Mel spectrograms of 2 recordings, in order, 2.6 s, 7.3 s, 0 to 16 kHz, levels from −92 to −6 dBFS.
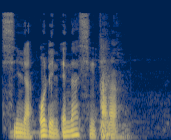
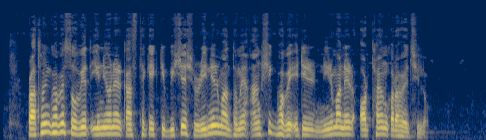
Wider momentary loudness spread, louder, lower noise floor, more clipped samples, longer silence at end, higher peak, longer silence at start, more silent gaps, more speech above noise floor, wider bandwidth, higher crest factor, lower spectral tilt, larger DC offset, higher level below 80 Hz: second, 6 LU vs 9 LU; about the same, -23 LUFS vs -23 LUFS; second, -64 dBFS vs -75 dBFS; neither; second, 0.65 s vs 0.9 s; about the same, -4 dBFS vs -6 dBFS; second, 0.05 s vs 0.45 s; neither; second, 42 dB vs 52 dB; about the same, 11.5 kHz vs 11 kHz; about the same, 20 dB vs 18 dB; about the same, -7 dB/octave vs -8 dB/octave; neither; first, -42 dBFS vs -66 dBFS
